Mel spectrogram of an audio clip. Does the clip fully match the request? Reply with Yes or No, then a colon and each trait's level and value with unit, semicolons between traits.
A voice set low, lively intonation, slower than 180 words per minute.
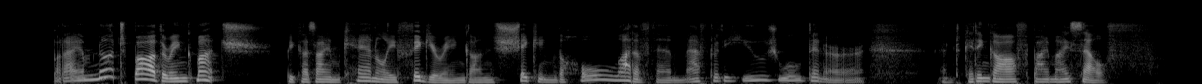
Yes: low, 120 Hz; wide, 8.6 semitones; slow, 135 wpm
